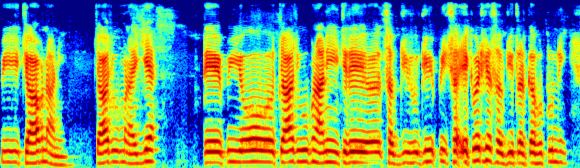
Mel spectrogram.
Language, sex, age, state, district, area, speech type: Dogri, female, 45-60, Jammu and Kashmir, Reasi, rural, spontaneous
